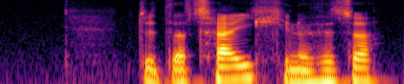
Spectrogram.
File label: "traill", Welsh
